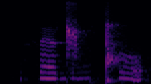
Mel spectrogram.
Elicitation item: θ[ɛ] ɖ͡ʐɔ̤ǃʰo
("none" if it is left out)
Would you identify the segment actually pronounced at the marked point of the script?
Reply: ɛ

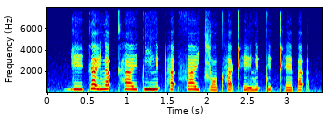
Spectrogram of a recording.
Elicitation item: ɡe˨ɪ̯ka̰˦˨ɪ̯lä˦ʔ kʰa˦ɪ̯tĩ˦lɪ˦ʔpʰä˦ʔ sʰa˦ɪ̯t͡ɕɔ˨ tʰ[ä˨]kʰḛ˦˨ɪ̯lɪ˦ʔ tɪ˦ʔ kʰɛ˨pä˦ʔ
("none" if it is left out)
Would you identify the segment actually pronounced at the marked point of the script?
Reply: ä̰˦˨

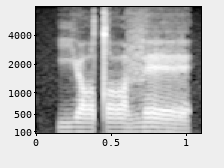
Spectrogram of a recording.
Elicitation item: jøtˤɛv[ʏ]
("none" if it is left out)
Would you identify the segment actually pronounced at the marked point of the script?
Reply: ɛ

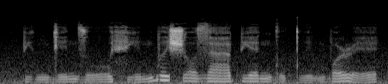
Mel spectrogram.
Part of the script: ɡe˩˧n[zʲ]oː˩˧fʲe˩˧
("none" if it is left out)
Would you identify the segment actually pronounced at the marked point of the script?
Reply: z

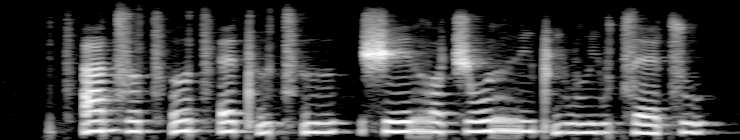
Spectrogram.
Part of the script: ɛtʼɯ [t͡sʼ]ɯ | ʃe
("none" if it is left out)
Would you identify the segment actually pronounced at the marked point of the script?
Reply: t͡sʼ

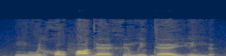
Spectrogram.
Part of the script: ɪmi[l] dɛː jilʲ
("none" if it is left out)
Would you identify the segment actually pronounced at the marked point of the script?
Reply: lʲ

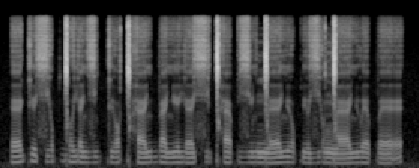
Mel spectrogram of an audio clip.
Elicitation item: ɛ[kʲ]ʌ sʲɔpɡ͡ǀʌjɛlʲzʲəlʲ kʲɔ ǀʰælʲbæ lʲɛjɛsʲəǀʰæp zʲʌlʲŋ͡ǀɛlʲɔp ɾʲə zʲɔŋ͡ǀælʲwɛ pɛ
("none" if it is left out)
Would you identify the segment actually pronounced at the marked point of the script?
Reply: kʲ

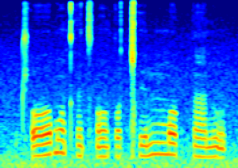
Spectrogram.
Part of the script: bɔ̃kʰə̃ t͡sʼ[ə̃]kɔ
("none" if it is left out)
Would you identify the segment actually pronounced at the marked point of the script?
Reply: ɔ̃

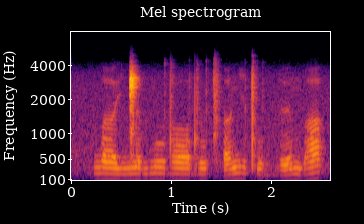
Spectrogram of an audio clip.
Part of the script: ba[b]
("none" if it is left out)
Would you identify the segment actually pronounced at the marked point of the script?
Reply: none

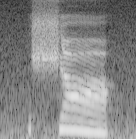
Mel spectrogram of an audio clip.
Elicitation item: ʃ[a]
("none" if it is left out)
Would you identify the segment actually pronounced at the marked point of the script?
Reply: ɑ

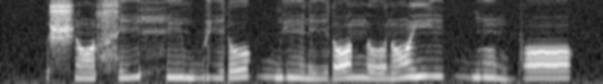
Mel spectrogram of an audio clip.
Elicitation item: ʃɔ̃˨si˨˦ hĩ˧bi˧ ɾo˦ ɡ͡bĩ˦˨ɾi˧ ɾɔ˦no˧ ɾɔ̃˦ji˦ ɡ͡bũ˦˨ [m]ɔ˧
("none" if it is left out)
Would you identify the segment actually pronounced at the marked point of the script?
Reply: b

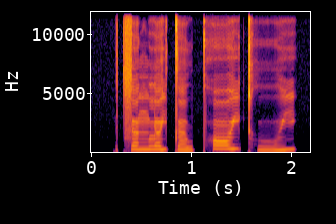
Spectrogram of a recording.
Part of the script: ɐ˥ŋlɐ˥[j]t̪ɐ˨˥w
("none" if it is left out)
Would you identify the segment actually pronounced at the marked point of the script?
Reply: j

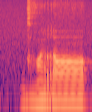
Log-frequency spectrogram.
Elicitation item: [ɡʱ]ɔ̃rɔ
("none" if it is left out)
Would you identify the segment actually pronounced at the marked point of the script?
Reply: ɡʱ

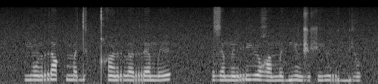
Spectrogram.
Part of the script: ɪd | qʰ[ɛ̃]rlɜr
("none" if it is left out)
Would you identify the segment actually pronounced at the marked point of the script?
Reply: ɛ̃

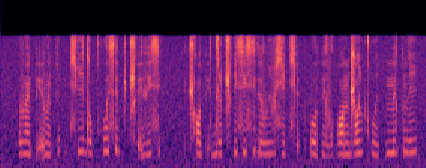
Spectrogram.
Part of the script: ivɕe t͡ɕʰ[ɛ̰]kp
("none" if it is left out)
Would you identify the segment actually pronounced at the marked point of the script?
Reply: ḛ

